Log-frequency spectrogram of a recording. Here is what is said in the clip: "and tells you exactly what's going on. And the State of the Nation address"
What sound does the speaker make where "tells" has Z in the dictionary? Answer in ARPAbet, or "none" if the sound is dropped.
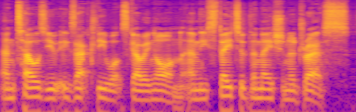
Z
